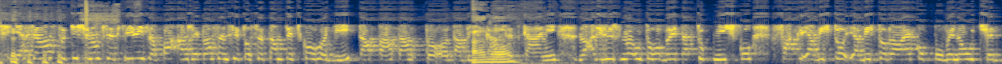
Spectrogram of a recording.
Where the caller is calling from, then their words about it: Lower Austria, Austria; já volám z Dolního Rakouska. Aha, volám úplně poprvé, protože jsem z Rábora.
